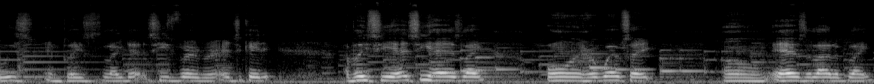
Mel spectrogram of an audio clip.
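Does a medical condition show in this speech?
Yes: cerebral palsy.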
